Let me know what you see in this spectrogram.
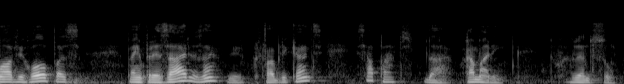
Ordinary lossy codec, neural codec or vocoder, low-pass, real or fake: none; codec, 16 kHz, 16 kbps, FunCodec, trained on Chinese and English, 50 frames a second; 7.2 kHz; fake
